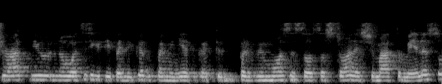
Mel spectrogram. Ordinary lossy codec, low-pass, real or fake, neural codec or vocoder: AAC, 48 kbps; 7.2 kHz; fake; codec, 16 kHz, 0.4 kbps, LongCat-Audio-Codec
